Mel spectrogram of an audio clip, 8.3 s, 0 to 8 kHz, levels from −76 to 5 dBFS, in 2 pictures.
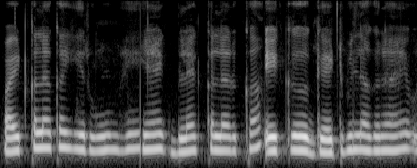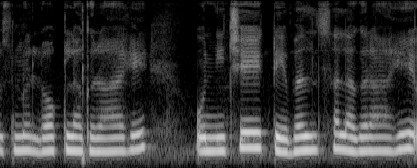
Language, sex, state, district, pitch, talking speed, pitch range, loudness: Hindi, female, Bihar, Muzaffarpur, 215 Hz, 215 wpm, 210-230 Hz, -16 LUFS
